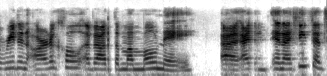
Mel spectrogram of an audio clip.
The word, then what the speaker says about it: mammone: it do you think that's probably how to pronounce it or do you know yes amone okay all right um so we're going to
